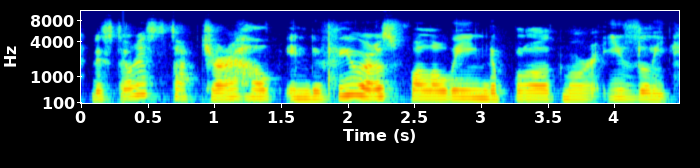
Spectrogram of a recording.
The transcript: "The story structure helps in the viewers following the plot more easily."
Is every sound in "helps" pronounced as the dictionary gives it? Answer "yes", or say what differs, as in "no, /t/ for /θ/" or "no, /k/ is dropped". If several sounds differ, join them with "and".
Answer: no, /s/ is dropped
